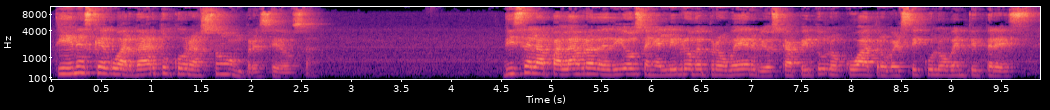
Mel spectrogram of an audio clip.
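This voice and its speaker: A woman's voice: medium pitch, unhurried, slight background noise. A woman pastor preaching a sermon in an emphatic way, repeating her key phrases. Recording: roomy echo.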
